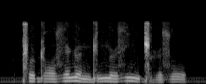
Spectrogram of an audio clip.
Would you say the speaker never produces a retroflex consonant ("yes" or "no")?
no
